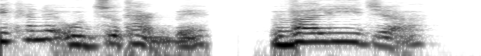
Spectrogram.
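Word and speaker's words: valigia: ভালিজা, ভালিজা, suitcase. এখানে যদি বানানটি follow করি সবার শেষে আছে GE এই তিনটি বর্ণ মিলে হবে যা, তাহলে উচ্চারণ হচ্ছে ভালিজা।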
